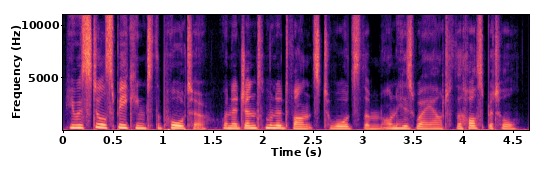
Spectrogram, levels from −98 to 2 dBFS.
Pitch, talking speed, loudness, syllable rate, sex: 215 Hz, 255 wpm, -20 LUFS, 6.6 syllables/s, female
